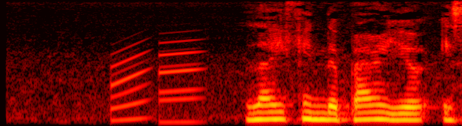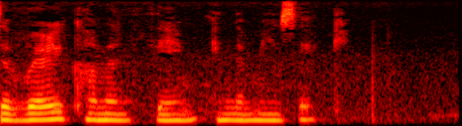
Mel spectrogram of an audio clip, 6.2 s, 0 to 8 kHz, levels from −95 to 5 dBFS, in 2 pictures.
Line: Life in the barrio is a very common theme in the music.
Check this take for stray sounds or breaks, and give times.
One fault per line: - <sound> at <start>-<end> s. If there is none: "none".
- chirp at 0.7-1.4 s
